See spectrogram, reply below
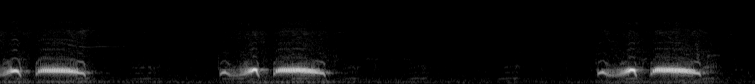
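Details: Spotted dove used as a decoy, recorded covertly, repeating a three-part coo three times with gaps of a few seconds; each has a short rising note then a longer steady coo.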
